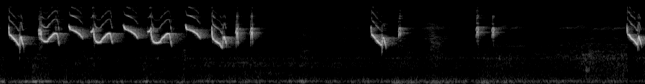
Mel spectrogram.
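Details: Oriental magpie-robin singing a rapid run of loud, swooping whistled notes, each sweeping down then up, about three per second, then a pause and a few scattered phrases against faint low background hum.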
